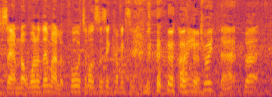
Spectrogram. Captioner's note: laughs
